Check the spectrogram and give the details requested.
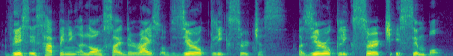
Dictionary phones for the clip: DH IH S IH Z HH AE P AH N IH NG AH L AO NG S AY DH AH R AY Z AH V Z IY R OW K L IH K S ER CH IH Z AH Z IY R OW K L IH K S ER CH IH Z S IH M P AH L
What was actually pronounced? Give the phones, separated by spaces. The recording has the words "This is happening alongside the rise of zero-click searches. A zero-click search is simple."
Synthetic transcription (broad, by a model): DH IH S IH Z HH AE P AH N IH NG AH L AO NG S AY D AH R AY S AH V Z IY R OW K L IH K S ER CH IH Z AH Z IY R OW K L IH K S ER CH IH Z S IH M P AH L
